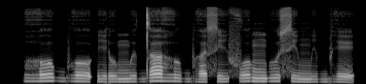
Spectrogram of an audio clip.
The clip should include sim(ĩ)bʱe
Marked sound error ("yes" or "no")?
yes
